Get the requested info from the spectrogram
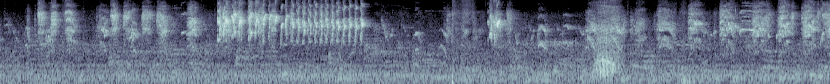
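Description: Small caged birds chirping over and over, with a loud, rapid run of chirps from about three to five and a half seconds in and a single lower, sweeping call near nine seconds.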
